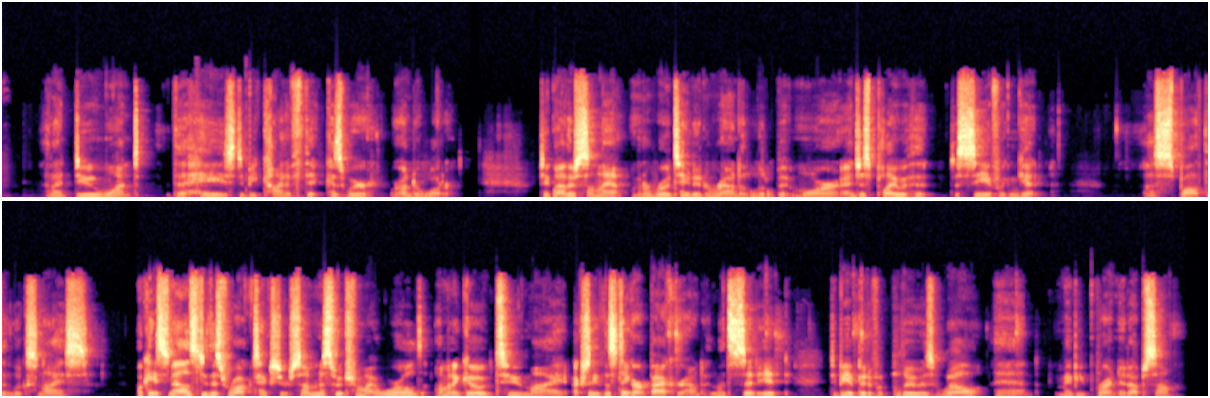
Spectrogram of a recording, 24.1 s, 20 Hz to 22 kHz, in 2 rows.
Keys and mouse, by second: 4.8 click, 5.6 r, 15.4-17.5 drag, 18.6 click.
